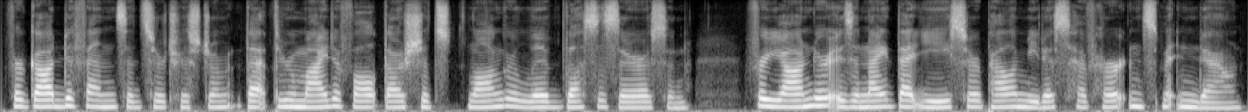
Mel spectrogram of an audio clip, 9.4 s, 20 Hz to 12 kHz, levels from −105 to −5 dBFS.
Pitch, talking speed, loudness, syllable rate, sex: 185 Hz, 200 wpm, -18 LUFS, 4.8 syllables/s, female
